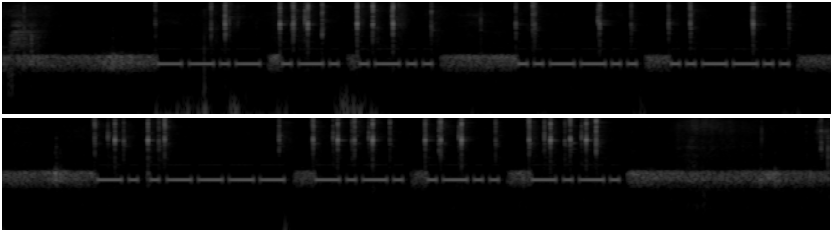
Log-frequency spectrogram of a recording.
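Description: Morse code sidetone from a portable ham radio transceiver: a steady mid-pitched tone keyed in dots and dashes, with sharp clicks from the paddle key. Between characters, a hiss of band noise comes through the receiver. The sending is a QRL? check followed by a call sign, asking whether anyone is already using the frequency.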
